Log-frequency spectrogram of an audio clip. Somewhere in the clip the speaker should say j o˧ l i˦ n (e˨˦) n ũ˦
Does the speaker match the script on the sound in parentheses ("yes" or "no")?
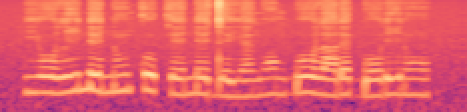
no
